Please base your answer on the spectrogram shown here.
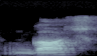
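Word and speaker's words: gauche: stagger and next one is a skew confirmation gosh confirmation it is pronounced as a gosh spelling is g a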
